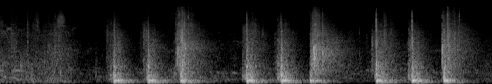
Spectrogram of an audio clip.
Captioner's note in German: Die Studenten klatschen und stampfen im Rhythmus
